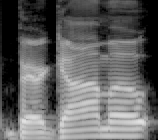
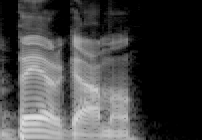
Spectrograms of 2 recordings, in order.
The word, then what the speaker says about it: Bergamo: QH Freddy writes him, again, since you brought it up in Loose Ends, let me just say Bergamo is pronounced with emphasis on the E. Yeah, Bergamo.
